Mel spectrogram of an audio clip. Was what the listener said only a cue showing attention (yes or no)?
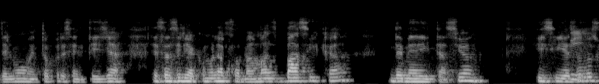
yes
